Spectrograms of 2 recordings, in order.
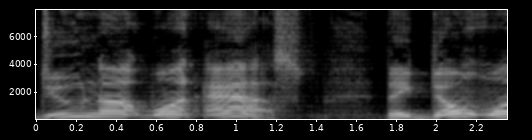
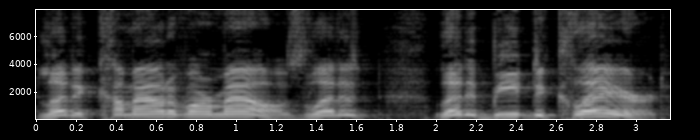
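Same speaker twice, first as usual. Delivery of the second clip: ordinary talk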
